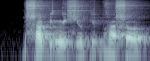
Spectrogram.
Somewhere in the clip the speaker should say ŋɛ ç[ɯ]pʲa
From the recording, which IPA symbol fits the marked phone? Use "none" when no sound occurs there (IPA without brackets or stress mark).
ɯ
